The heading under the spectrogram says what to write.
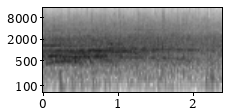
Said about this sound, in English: Thank you so much. Big round of applause.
